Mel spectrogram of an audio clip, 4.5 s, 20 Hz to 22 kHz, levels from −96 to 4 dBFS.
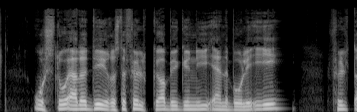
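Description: At 3.21 s the speech hangs for about 60 ms, up to 3.29 s: a short stall from a late packet. The next packet missed its playout slot, so the jitter buffer emptied and the receiver held the last sound in place until the data turned up, leaving a brief smeared sustain with a faint buzz. Playback then resumes from the same point, so nothing is lost, but everything after it runs 60 ms later than before.

A longer call audio freeze follows from 3.45 s to 3.67 s. Here the sound is drawn out into a decaying buzz for about 200 ms, and the final 20 ms drops to silence before the speech picks up exactly where it stopped. The likely cause is packets delayed in transit long enough to drain the jitter buffer completely. No audio is missing; instead a gap has been inserted, adding another 200 ms of delay to the rest of the clip.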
